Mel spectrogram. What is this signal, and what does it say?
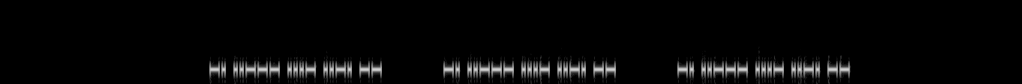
Morse code, heard as a keyed tone, about 40 wpm, 700 Hz. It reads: N2VFM N2VFM N2VFM
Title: USA Call Signs - 5 Characters - Repeated 3x - 40wpm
